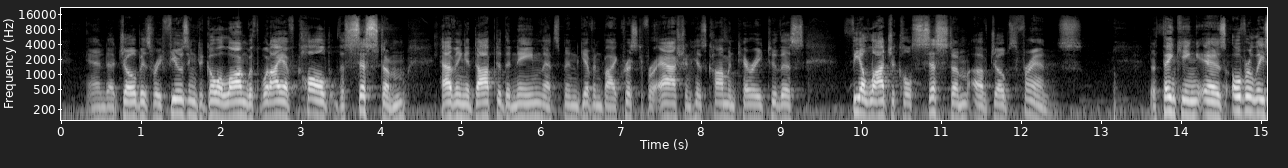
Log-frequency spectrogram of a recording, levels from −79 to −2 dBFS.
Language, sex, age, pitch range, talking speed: English, male, 50-69, 125-150 Hz, 150 wpm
